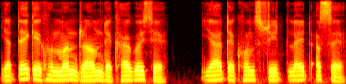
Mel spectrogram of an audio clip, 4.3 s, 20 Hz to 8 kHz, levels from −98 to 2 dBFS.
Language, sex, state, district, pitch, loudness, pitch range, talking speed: Assamese, male, Assam, Kamrup Metropolitan, 120 Hz, -17 LUFS, 115-125 Hz, 140 wpm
